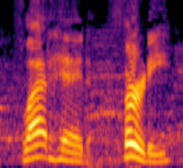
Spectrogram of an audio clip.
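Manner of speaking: ordinary talk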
